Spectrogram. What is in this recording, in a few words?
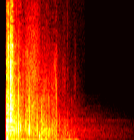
Step Dirt, footsteps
